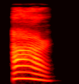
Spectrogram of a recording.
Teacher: Fourth tone falling starts high and sharply drops to low.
